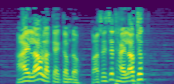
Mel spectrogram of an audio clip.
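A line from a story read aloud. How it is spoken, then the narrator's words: Shouted. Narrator (Vietnamese): chẳng hét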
